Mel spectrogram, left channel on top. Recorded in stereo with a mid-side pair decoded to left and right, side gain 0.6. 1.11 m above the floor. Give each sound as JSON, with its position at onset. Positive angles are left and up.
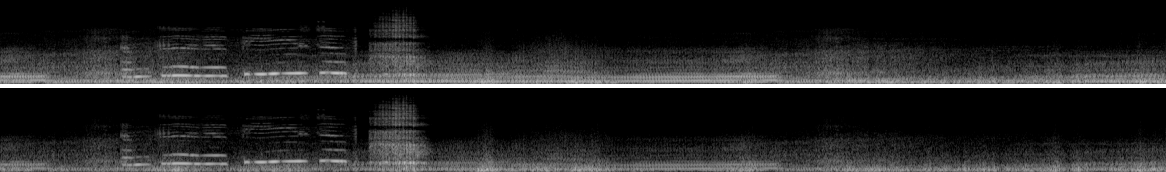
{"t": 0.0, "sound": "a motorcycle", "azimuth_deg": 35}
{"t": 1.2, "sound": "singing", "azimuth_deg": 15}
{"t": 3.7, "sound": "breathing", "azimuth_deg": -20}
